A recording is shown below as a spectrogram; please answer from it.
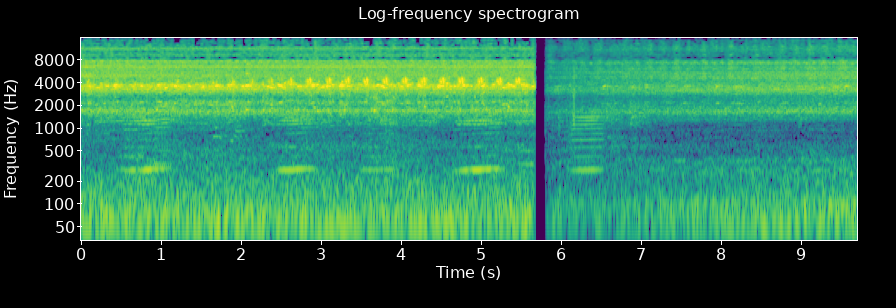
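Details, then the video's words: Frogs calling in the rural-like wetland of Bình Quới, Thanh Đa island, Ho Chi Minh City, Vietnam; low hoots about every second and a half mixed with rapid pulsed higher trills, all under a constant shrill insect hum, briefly cut off midway. "Frogs Singing In Saigon"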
